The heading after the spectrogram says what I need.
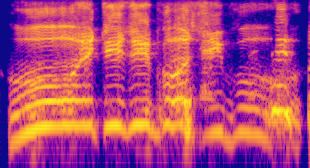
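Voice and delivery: high, slow put-on Japanese accent; hammy Japanese accent, drawn out; Japanese accent impression. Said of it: "doing Cheatham's Japanese one".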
